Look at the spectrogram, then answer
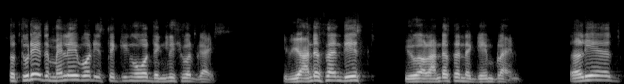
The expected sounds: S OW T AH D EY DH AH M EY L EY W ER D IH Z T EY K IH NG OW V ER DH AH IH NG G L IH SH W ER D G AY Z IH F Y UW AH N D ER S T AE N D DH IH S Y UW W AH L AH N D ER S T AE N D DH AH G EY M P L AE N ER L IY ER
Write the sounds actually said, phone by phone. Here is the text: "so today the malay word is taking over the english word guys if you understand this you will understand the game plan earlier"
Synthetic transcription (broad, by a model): S OW T AH D EY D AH M EY L EY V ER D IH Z T EY K IH NG OW V ER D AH IH NG G L IH SH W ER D G AY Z IH F Y UW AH N D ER S T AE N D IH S Y UW L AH N D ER S T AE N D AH G EY M P L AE N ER L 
